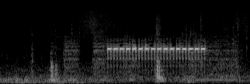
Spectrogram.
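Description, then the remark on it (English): A phone rings with an incoming call, a rapid warbling electronic trill, a steady high tone pulsing quickly for about a second, loud over a low background hum. “Let me get out of this driveway here before I take this call.”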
